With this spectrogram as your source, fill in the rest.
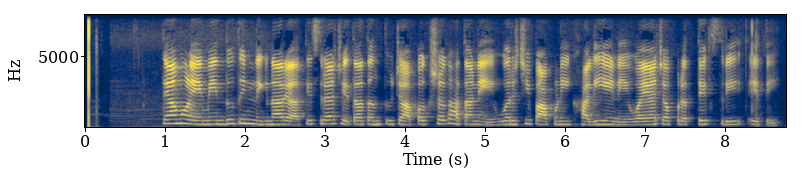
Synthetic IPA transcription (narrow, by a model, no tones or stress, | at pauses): t̪jamuɭemend̪ut̪iːnːiɡʱɳaɾjat̪isɾjaɕet̪at̪ənt̪ut͡ɕjapəkʂəɡʱat̪aneʋəɾt͡ɕiːpapɳiːkʰaliːjeɽ̃eʋəjat͡ɕjapɾət̪jekst̪ɾiːjet̪e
